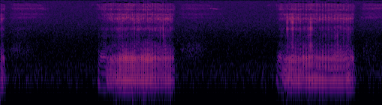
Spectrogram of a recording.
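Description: An English bulldog puppy snores in loud, rattling rasps, each breath lasting about a second.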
